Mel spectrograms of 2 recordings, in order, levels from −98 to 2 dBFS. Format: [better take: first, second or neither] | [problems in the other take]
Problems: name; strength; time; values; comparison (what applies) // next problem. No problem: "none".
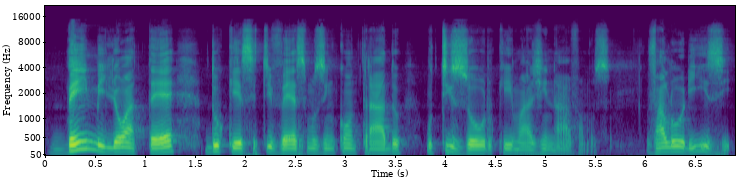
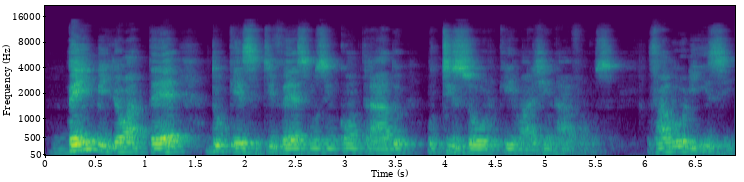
first | off-mic speech; far // room echo; slight; dies away in 0.3 s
